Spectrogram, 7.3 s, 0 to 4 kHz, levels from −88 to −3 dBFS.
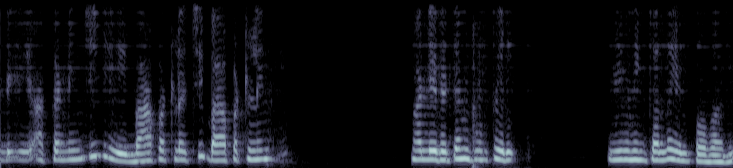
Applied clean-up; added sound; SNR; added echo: neural mask model DeepFilterNet 3.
